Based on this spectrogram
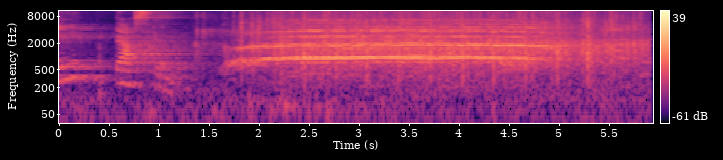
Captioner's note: applause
